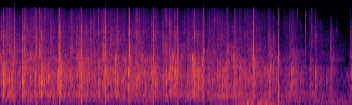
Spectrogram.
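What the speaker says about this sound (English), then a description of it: "I want to give you all a round of applause." Employees at a Women's History Month event of the Metropolitan Water Reclamation District get a steady round of applause from an indoor audience, many hands clapping at a moderate distance with sharp individual claps standing out.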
